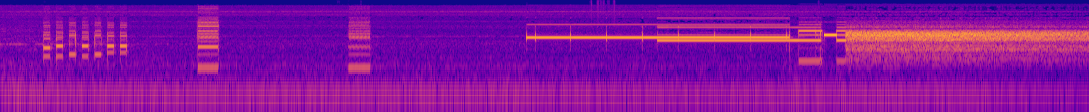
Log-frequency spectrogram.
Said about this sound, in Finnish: Hauskin oli se ensimmäisten modeemien valintaääni, kaipaan sitä joskus. Se oli niin konkreettinen merkki siitä, että oli juuri siirtymässä maailmanlaajuiseen verkkoon.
